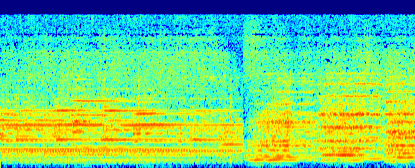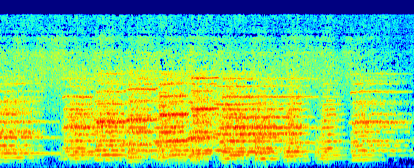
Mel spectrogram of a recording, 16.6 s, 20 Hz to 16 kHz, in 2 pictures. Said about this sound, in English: In Ottawa on July 1st, 1927, Canadians heard the first network broadcast. The bells in the Peace Tower were heard for the first time from coast to coast.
